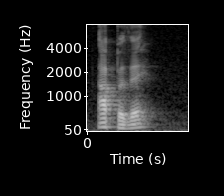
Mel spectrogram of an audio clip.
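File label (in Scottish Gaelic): "abair e", Scottish Gaelic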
